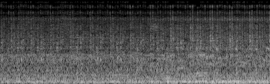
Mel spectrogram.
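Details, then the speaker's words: Ford F-150 5.4L V8 on a road test after replacing cylinder 8's ignition coil, which cured a misfire with power loss, heavy shaking and a raw fuel smell; after about 20 minutes of driving it runs very smooth and even. "Así quedó la Ford ya en la carretera se siente muy muy muy muy suavecito todo parejito sin ningún problema"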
